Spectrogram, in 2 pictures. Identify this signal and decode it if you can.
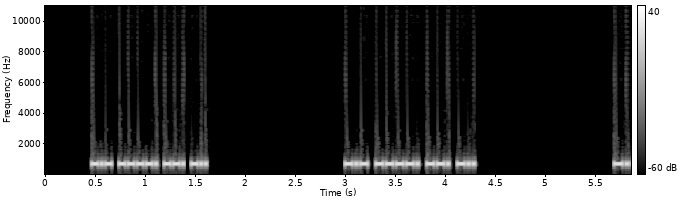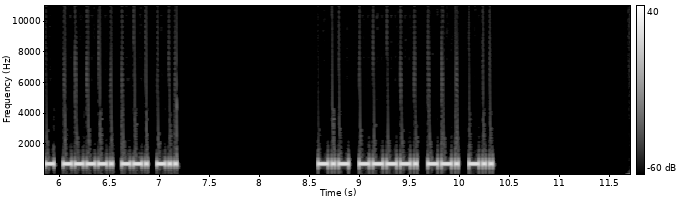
Morse code, heard as a keyed tone, about 43 wpm, 700 Hz. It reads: K9GD K9GD K9GD K9GD
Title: Speed Racing - USA 1x2 Call Signs 35wpm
